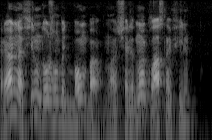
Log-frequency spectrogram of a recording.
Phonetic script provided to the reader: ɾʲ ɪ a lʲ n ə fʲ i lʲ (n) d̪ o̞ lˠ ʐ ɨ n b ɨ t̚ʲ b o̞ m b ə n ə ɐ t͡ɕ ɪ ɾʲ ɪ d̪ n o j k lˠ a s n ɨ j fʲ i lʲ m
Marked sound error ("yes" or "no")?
yes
